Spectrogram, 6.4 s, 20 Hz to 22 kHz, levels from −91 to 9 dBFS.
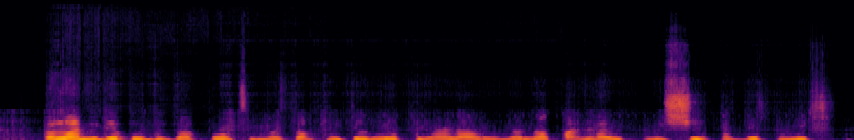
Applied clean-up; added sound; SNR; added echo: neural mask model DeepFilterNet 3.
